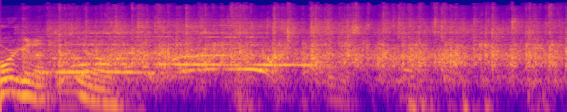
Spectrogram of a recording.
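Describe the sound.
A steady round of applause, dense and even throughout, with a few voices cheering and calling out over the clapping at the start.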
